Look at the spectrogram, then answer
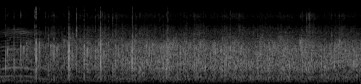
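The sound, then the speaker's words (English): A crowd claps steadily in sustained applause, a dense wash of many hands that starts with a few sharp claps and swells into a full, continuous patter. “Oh, you're not clap your hands well.”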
